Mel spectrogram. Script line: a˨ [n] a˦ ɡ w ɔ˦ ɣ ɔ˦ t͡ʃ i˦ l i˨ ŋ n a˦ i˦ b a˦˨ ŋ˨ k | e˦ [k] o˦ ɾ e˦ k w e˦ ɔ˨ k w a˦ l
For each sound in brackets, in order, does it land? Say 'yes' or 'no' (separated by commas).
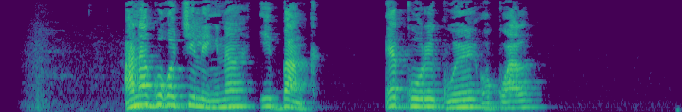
yes, yes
